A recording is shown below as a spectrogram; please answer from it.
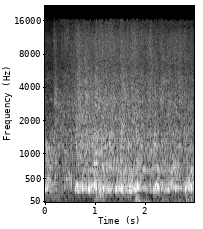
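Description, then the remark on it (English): A toilet cistern refilling about a minute after a flush, a steady hiss and rush of water that runs continuously for the whole stretch, with no one speaking. “when I flushed it, it would flush normally, and then about a minute after it flushed, it would make this kind of”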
